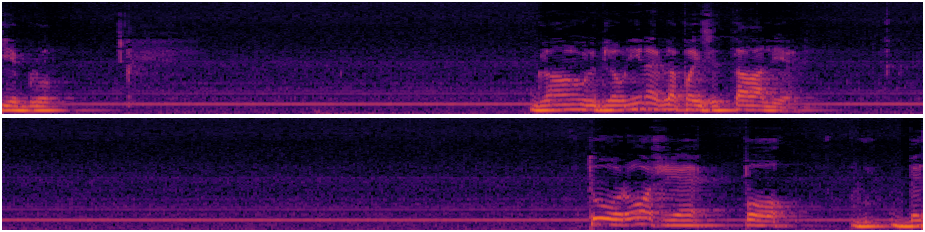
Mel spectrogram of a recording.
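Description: A man speaks calmly, close to a microphone, heard through an online call, with pauses.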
